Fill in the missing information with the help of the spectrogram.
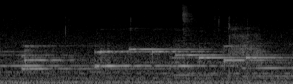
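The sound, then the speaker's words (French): A tinkling ice cream truck jingle plays alone, its bright, steady melody of sustained notes looping over a low background rumble, with no voices present. “Alors, à présent, méfiez-vous si vous entendez cette musique.”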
